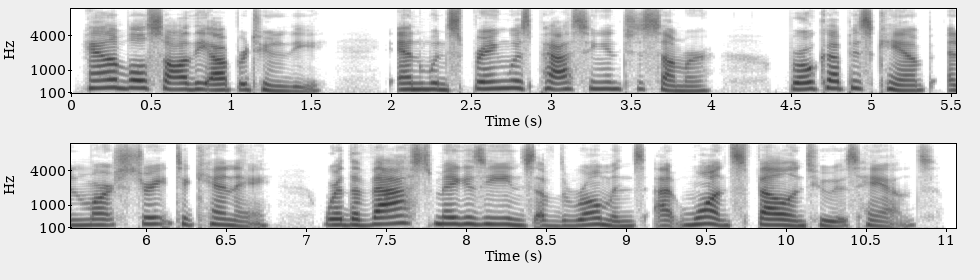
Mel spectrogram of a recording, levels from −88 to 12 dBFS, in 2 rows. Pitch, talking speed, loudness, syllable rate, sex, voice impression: 230 Hz, 180 wpm, -19 LUFS, 5.4 syllables/s, female, feminine, adult-like, tensed, powerful, bright, clear, intellectual, calm, friendly, reassuring, elegant, lively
